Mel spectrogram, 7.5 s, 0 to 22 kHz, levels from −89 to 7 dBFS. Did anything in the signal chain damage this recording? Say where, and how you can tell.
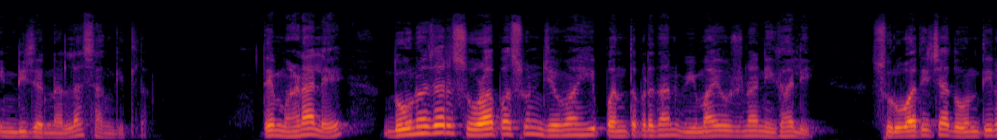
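No, nothing in the signal chain has damaged this speech recording. At no point does any stage of the path leave an audible mark on the sound.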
